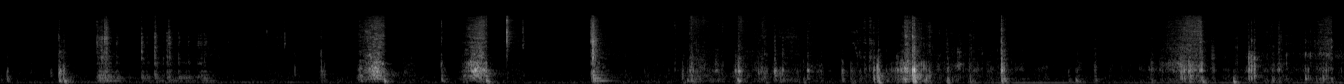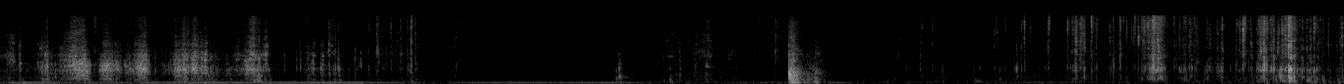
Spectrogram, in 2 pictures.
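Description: Cardboard trading-card box being torn open and its contents handled by gloved hands: a run of tearing, scraping and rubbing sounds broken by sharp knocks. Near the end comes a denser stretch of crinkling as a foil card pack is opened.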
